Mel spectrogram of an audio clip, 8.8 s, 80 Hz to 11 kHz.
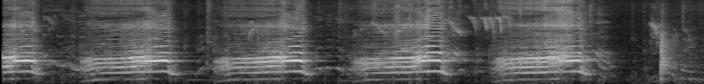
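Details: Captive grey crowned crane, a 20-year-old bird at Yukyuzan Small Zoo, filmed 19 March 2023: four loud, rich, harmonic honking calls, each about a second long with a slight upward inflection, repeated roughly every 1.7 seconds, with a brief click near the end.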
